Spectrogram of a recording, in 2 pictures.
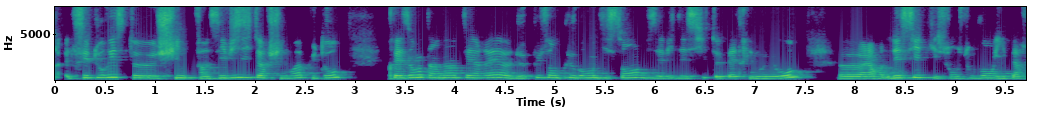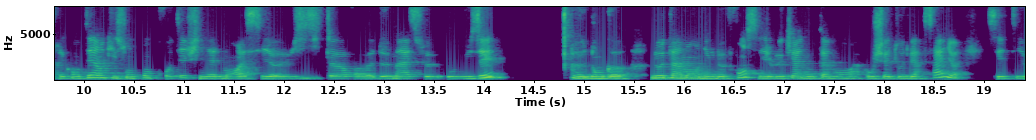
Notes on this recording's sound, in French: Enregistré sur zoom le 20 avril 2021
